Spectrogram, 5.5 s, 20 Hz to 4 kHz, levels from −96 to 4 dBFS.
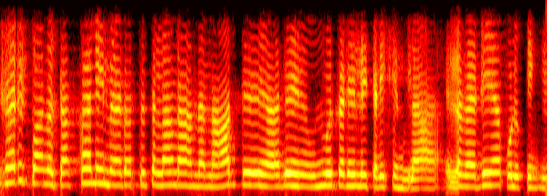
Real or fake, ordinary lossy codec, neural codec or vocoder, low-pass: fake; Opus, 64 kbps; codec, 16 kHz in and 24 kHz out, 0.6 kbps, FireRedTTS-2 codec; 3.6 kHz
